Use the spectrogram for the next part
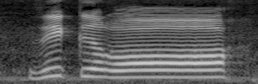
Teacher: खड़ी ज़बर है, एक अलिफ़ के बराबर खींच कर पढ़ेंगे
